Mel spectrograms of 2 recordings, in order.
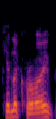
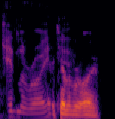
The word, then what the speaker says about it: Kid Laroi: Kid LaCroix, is that how you say it? – Kid Laroi.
